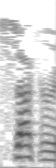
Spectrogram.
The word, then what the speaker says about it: succor: That is, this word looks like succor, but it's actually pronounced sucker if you put it on your English speaking dictionary.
